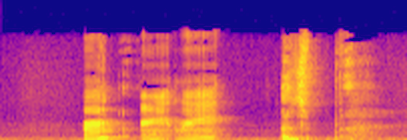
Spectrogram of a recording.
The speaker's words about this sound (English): I've got that duck call. You think that would do anything? Ah! We could try it. Yes, get the duck call.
